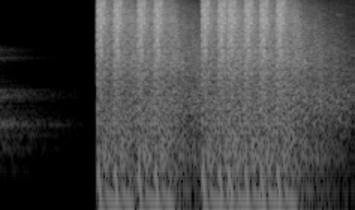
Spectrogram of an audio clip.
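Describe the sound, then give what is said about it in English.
Pistols, rifles and automatic weapons open fire with a sudden loud burst after near silence. A second dense volley of rapid shots follows, and the roar tails off gradually. “They're shooting at us! Pistols, rifles, and even automatic weapons were firing up at us.”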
